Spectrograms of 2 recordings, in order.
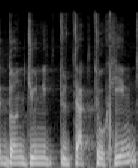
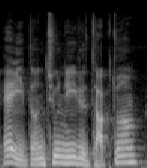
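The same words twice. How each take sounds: First: "talk to him" with the H sounded; full form. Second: "talk to him" run together as talk-tu-em; linked form. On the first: Teacher shows form before linking, fully sounded. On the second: Teacher shows what it becomes, linked. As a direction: link DON'T YOU NEED TO TALK TO HIM, dropping the H. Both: Shown as a demonstration. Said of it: "se convierte en".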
